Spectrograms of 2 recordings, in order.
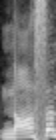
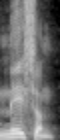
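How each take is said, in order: First: The first vowel is an 'ah' sound. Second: The first vowel is an 'ay' sound. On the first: The speaker calls it wrong. "नासन नहीं" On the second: The speaker calls it right.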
